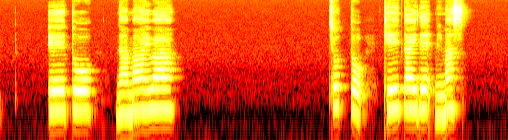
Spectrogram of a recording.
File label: japanese Dialogue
